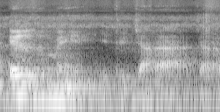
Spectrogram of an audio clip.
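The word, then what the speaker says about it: Hermès: Idris bukan merek tas kalau merek tas itu cara bacanya elme itu cara cara bacanya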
